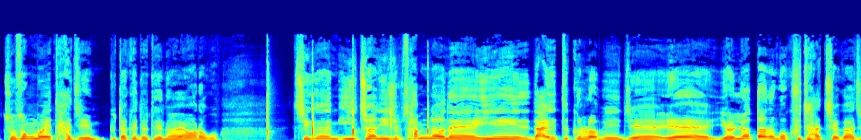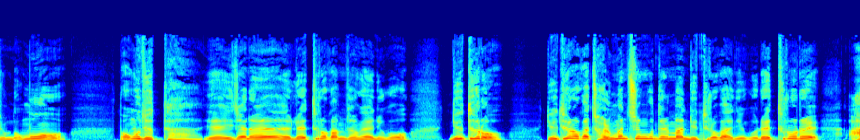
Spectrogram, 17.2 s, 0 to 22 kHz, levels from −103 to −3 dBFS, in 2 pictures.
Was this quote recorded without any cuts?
yes; 0 cuts

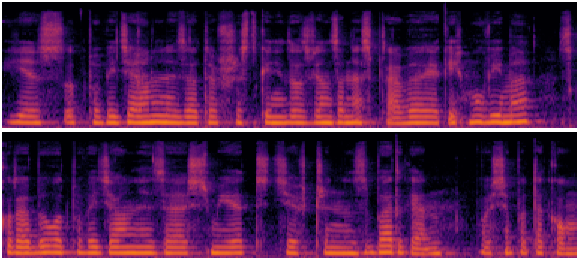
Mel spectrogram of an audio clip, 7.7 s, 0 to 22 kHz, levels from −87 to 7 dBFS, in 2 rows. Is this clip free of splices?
no; 1 cut; at 3.7 s

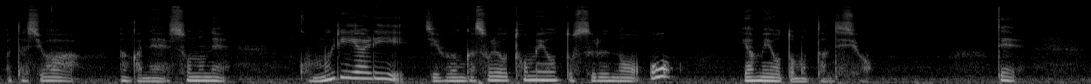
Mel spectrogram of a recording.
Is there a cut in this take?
yes; 1 cut; at 10.0 s

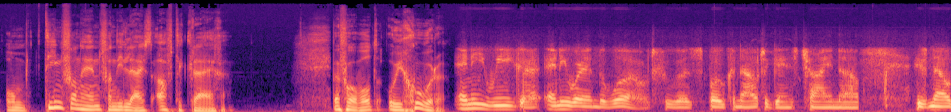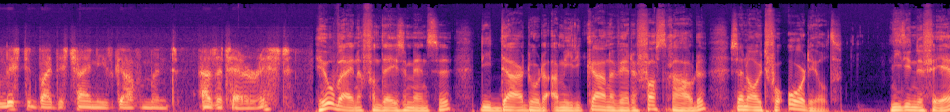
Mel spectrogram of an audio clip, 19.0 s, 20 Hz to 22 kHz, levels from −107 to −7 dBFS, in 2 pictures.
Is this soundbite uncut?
no; 3 cuts; at 3.3 s, 4.5 s, 12.6 s

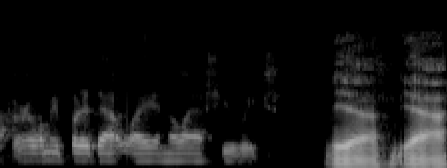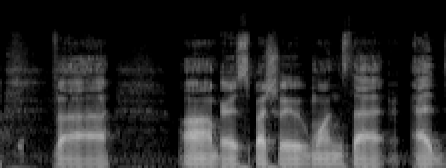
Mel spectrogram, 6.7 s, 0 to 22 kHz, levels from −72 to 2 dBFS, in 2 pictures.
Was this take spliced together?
yes; 2 cuts; at 3.7 s, 5.0 s

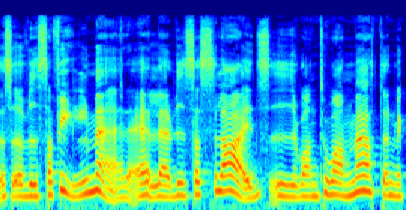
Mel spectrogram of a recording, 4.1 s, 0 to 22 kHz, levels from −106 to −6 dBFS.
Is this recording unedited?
yes; 0 cuts

